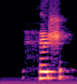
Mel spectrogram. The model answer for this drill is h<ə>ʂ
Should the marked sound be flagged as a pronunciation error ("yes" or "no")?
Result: no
